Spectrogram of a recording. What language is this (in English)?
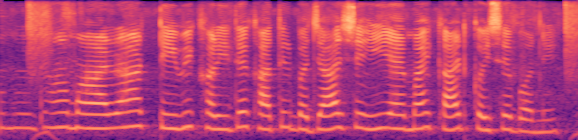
Bhojpuri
